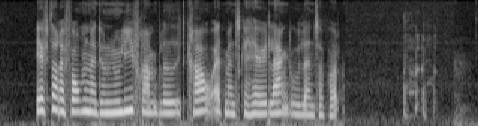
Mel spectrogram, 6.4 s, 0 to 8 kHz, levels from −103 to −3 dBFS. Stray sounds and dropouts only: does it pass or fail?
fail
